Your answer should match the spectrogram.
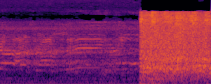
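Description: Faint music, then about one and a half seconds in, a sudden loud rush of splashing water as children kick and thrash across a small swimming pool.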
